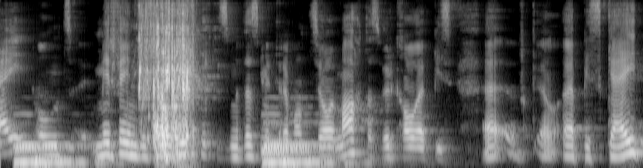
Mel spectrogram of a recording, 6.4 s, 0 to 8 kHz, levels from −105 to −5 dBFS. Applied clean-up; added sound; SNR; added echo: classical method log-MMSE.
